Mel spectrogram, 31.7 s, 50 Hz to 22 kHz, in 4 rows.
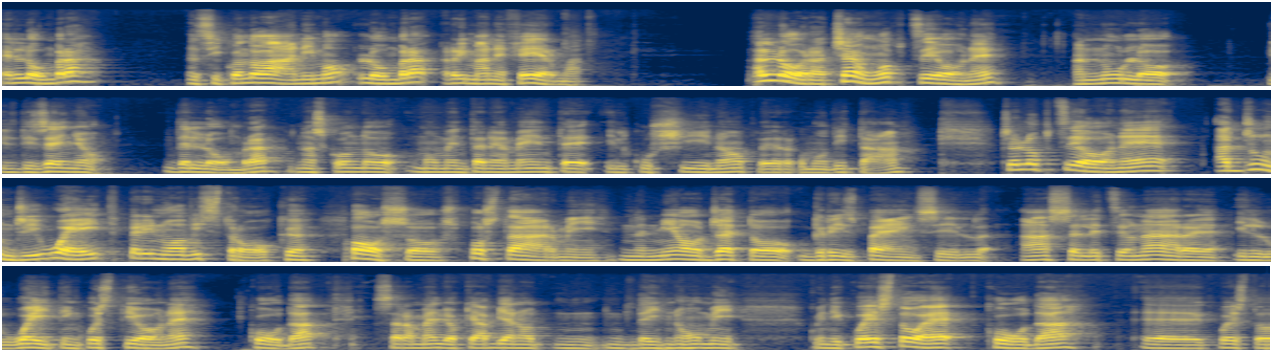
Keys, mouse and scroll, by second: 3.6 shift+space, 4.5 shift+Left, 6.7 ctrl+z, 8.5 ctrl+z, 9.5 ctrl+middle click, 11.1 click, 11.5 middle click, 12.6 click, 12.9 middle click, 13.3 click, 18.0 click, 21.3 click, 22.0 middle click, 23.3 middle click, 23.6 click, 25.4 shift+middle click, 25.8 shift+click, 26.0 ctrl+Tab, 26.5 click, 27.9 ctrl+Tab, 28.5 click, 31.3 click.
